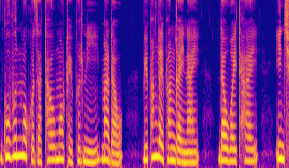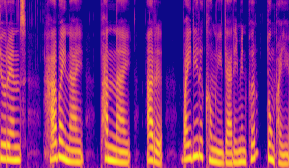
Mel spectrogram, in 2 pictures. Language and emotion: Bodo, neutral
